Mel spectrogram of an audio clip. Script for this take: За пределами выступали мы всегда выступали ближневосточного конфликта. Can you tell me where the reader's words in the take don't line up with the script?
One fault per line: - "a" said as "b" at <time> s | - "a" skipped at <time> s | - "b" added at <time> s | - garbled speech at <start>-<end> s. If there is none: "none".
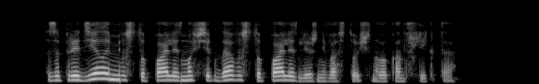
none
